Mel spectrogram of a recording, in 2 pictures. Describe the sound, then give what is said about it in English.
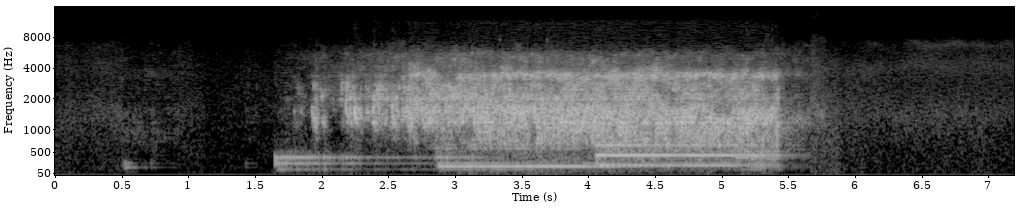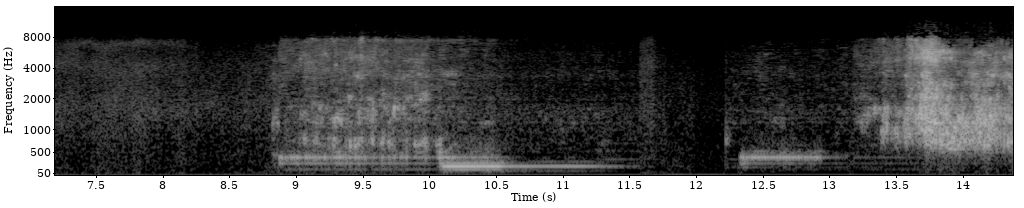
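Ocean waves wash in and recede in broad hissing surges, one long swell followed by two shorter ones, with a low steady hum running beneath. No one speaks. “Listen to the rhythm of waves.”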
